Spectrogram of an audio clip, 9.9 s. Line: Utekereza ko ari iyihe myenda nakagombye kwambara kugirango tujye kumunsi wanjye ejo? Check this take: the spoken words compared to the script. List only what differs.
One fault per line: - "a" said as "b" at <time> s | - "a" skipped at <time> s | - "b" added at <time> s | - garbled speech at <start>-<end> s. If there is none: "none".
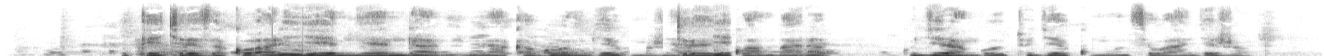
- garbled speech at 4.7-5.5 s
